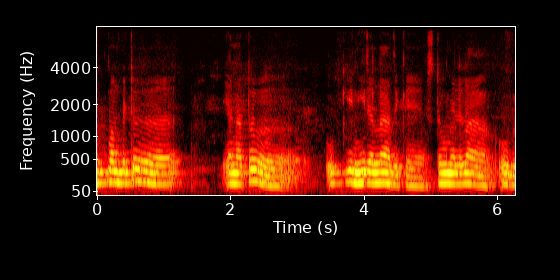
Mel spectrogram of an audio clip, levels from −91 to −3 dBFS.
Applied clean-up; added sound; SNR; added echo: none; none; none; none.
